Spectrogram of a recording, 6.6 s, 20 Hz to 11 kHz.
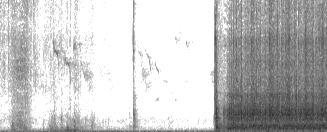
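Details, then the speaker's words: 1981 Westwood Gazelle W11 ride-on mower out of winter storage, tired with low compression, choke on: steady even cranking that never fires; spark plug found fouled and cleaned with a wire brush. "you can hear it wanting to go with the spark plug out you can see it's quite fouled so i'm just going to give it a quick clean with a wire brush"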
